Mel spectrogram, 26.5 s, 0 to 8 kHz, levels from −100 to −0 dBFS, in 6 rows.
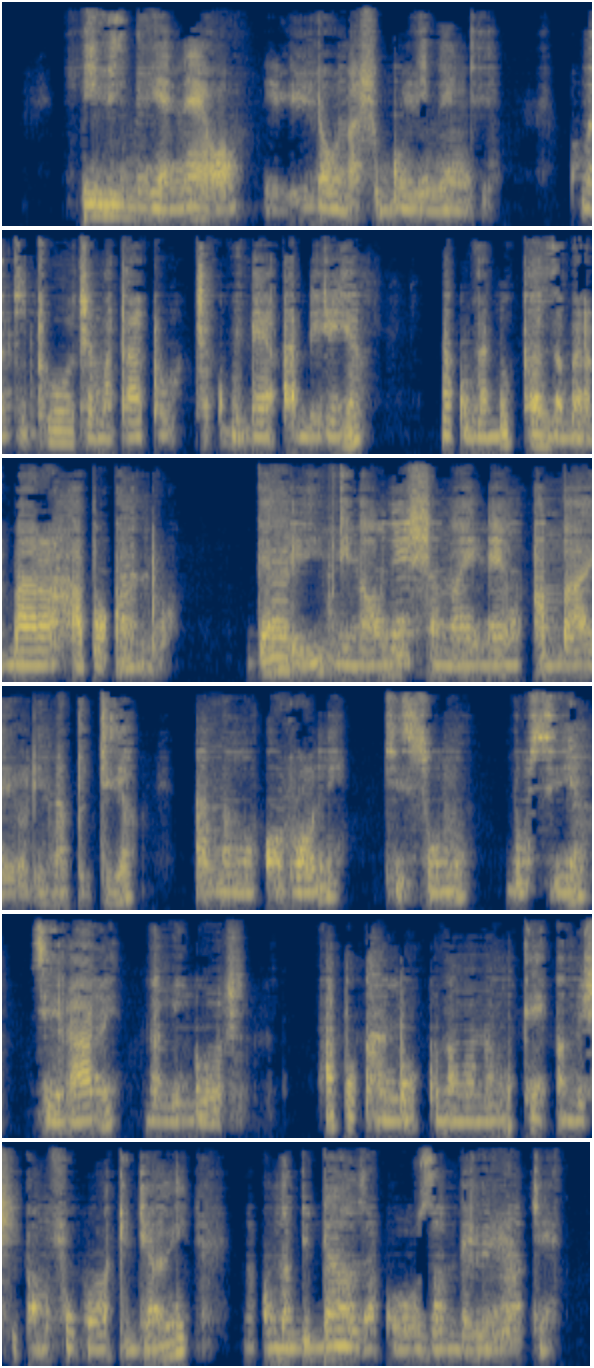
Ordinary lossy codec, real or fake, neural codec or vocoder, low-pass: MP3, 32 kbps; fake; codec, 44.1 kHz, 1.7 kbps, Pupu-Codec; 7.2 kHz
